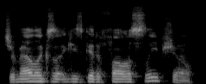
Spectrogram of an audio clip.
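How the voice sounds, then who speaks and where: A man's voice: mid-range voice, fairly even intonation, fairly quick, fairly bright tone, dry recording. A man hosting a casual livestream chat, laid-back, slangy and rambling. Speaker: host of a livestream show.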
